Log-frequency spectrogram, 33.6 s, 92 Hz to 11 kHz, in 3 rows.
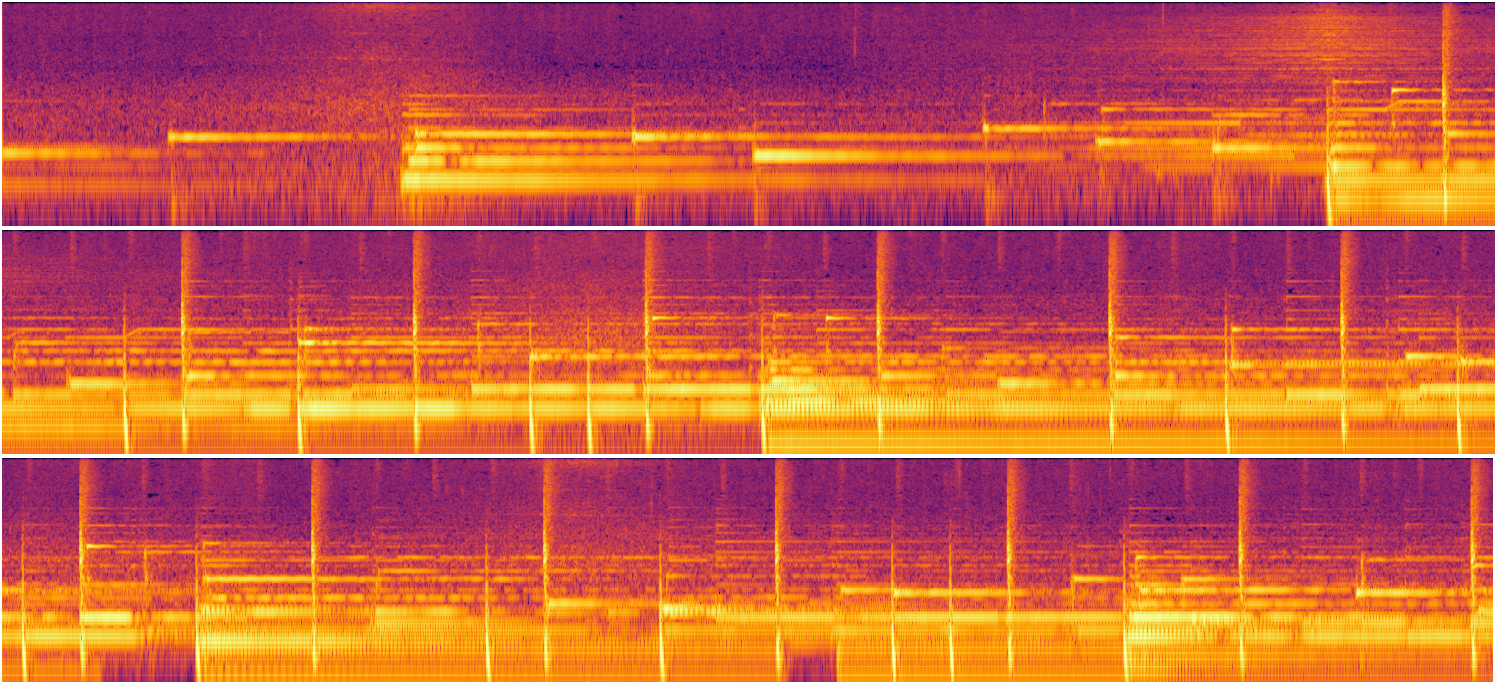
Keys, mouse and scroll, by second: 1.3 click, 2.0-2.5 scroll down 1, 2.5-3.1 scroll down 1, 3.1-4.7 scroll down 1, 4.7-6.0 scroll down 1, 6.0-7.8 drag, 8.9 ctrl+z, 9.5 ctrl+z, 10.9 click, 11.9 ctrl+z, 12.3 ctrl+z, 13.3 ctrl+z, 13.6 ctrl+z, 14.1 ctrl+z, 14.5 ctrl+z, 14.8 ctrl+z, 15.3 ctrl+z, 16.2 click, 17.5-18.1 drag, 19.1 ctrl+z, 21.8 ctrl+shift+z, 22.6 ctrl+z, 26.4 click, 30.3 click, 31.3 click, 33.0 g.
